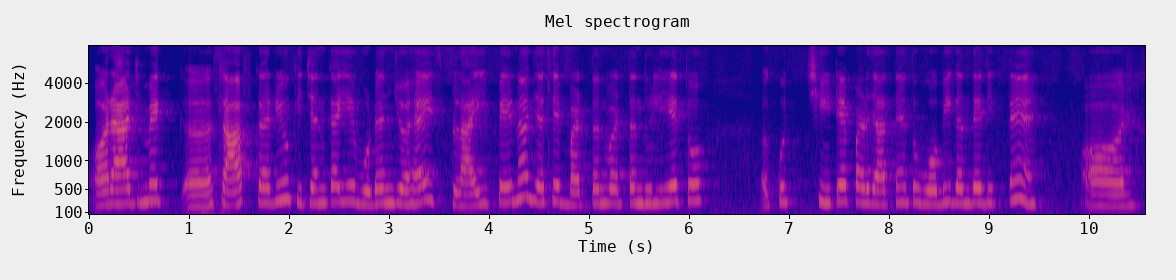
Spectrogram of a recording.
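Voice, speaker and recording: A woman's voice: sits high, measured pace, fairly bright tone. A woman in her thirties vlogging about her housework in a casual, chatty way, explaining each chore step by step. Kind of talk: casual home vlog narration.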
